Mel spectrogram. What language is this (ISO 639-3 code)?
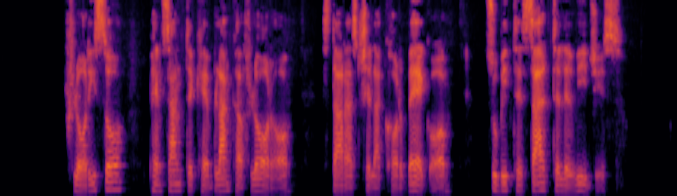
epo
